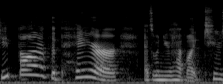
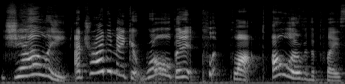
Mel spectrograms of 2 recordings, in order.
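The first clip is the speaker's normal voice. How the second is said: much higher, eager to please, getting louder; Amelia Bedelia; 11 semitones higher, 6 dB louder than usual. Acted. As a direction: earnestly promise the master. Amelia explains.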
